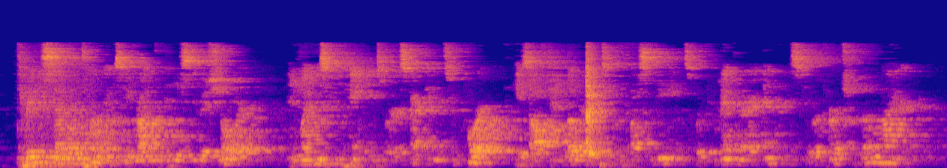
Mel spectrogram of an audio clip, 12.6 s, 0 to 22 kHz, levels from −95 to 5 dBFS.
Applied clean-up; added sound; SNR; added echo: classical method WPE with log-MMSE.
